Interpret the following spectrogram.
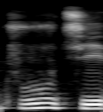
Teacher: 디귿이 일단 자리를 옮기긴 했지만 디귿이 지읒으로 바뀌었습니다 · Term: 교체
